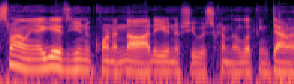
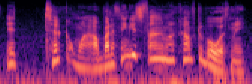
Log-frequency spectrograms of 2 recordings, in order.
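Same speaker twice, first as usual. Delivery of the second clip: put-on higher, quick, pleased young mare; unicorn voice; 9 semitones higher, faster than usual. A narrator's reading. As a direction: rush out a happy agreement. Twilight voiced, agrees.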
